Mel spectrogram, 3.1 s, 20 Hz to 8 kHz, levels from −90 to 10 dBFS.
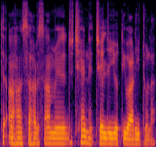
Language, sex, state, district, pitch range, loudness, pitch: Maithili, male, Bihar, Saharsa, 100-110 Hz, -16 LUFS, 105 Hz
